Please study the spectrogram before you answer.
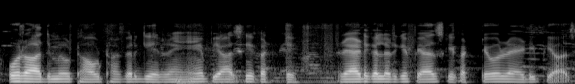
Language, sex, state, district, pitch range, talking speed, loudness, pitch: Hindi, male, Uttar Pradesh, Saharanpur, 120-125 Hz, 220 wpm, -20 LUFS, 125 Hz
